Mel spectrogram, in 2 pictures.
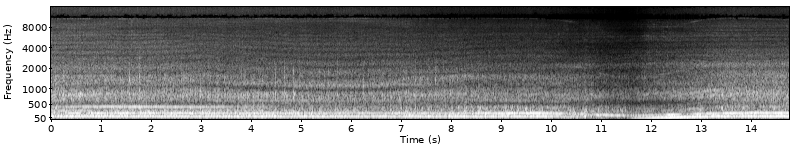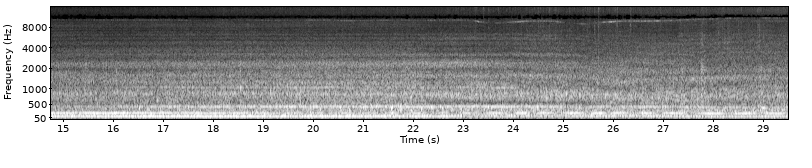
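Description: Caterpillar D6R XL crawler bulldozer's diesel engine running loud and steady while the dozer pushes brush and soil with its blade. Around the middle the engine note briefly drops in pitch and level, then climbs back.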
